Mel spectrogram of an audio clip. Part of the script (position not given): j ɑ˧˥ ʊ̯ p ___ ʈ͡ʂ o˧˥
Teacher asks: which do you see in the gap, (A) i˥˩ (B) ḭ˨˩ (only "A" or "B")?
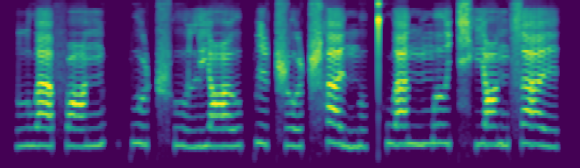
A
